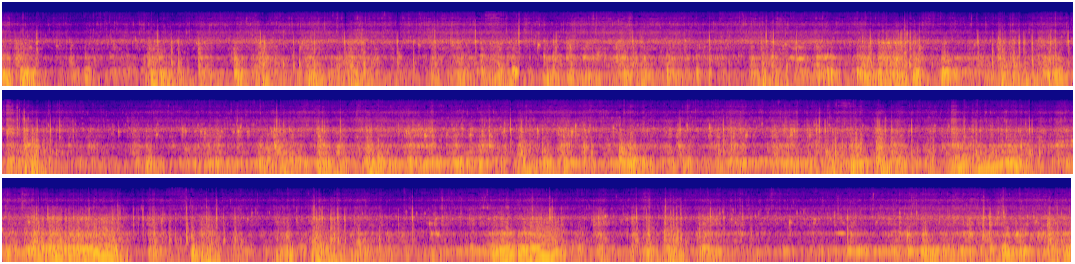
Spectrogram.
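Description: RS Aero dinghy sailing hard through chop: water rushing along the hull, frequent slaps and knocks of waves on the hull, and wind buffeting the deck-mounted microphone, with a few louder surges.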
